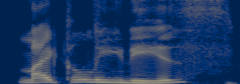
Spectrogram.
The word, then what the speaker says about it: Michaelides: But anyway, Michaelides is how they pronounce it in the audiobook.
